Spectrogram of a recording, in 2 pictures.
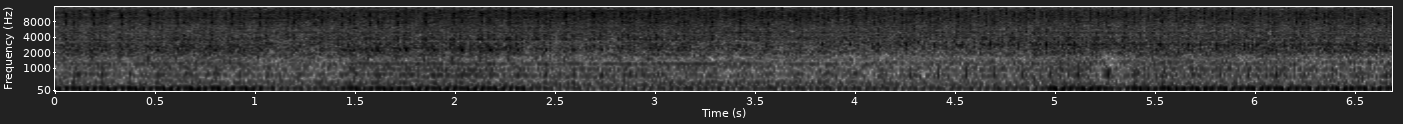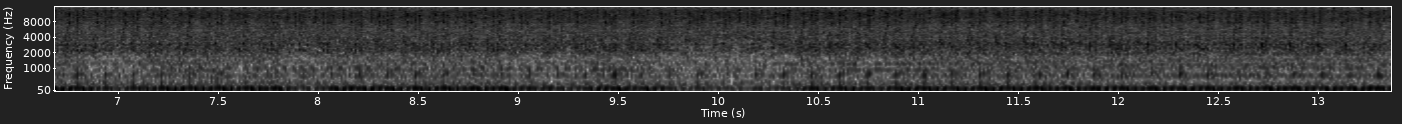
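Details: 2012 Subaru Impreza WRX flat-four at idle: steady low idle with a fairly regular pop about three to four times a second. Idle popping from air leaking past a loose intake manifold.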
